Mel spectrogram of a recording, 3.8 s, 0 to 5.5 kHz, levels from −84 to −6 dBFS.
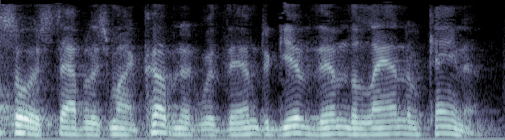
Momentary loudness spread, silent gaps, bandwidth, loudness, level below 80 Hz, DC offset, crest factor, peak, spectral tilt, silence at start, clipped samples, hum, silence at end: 6 LU; none; 5.2 kHz; -22 LUFS; -54 dBFS; 1%; 18 dB; -2 dBFS; -10.5 dB/octave; 0 s; under 0.1%; none; 0.05 s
